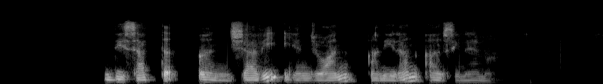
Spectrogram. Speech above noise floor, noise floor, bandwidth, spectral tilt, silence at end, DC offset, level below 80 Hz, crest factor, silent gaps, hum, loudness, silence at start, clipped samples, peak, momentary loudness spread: 46 dB; -72 dBFS; 8.2 kHz; -4.5 dB/octave; 1.1 s; under 0.1%; -66 dBFS; 22 dB; 1.79-1.97 s, 3.57-3.68 s; none; -27 LUFS; 1.05 s; under 0.1%; -6 dBFS; 9 LU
